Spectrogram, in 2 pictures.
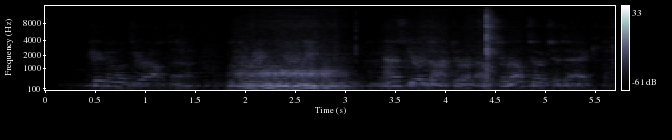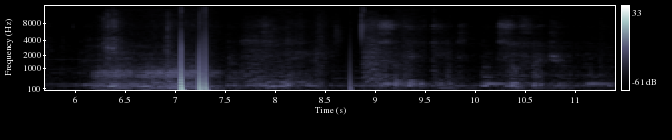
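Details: Small white dog asleep: irregular snorting, rumbling breaths with a few sharp clicks in a quiet room, first mistaken for a grandfather's snoring; dog snoring.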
